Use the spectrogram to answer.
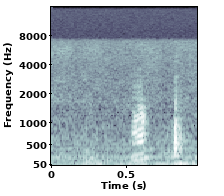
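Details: Two abrupt, brief voiced hiccup catches less than a second apart, from a man who has had hiccups for three hours despite holding his breath, eating and drinking water; hiccups.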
